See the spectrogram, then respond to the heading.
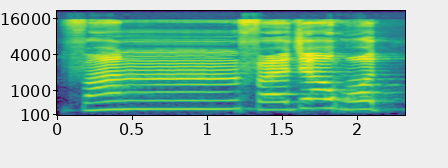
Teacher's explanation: اخفا کرنا ہے، یعنی ناک میں آواز لے جانی ہے ، اخفا کا معنی ہے لفظ کو چھپا کر پڑھنا، فَانْفَجَرَتْ،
